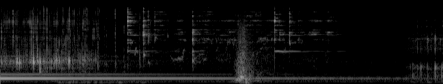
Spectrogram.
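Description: Podcast intro sting: a held chord fading out, overlaid with glassy clinking and chiming sounds and a brief sweep about two and a half seconds in.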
